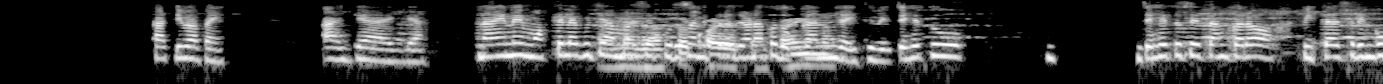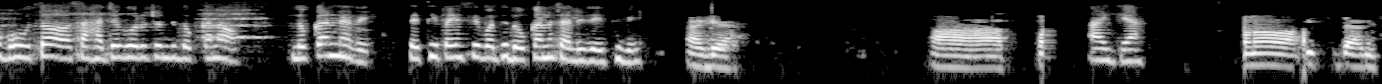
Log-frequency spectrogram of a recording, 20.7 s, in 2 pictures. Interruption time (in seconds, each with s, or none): 4.5 s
